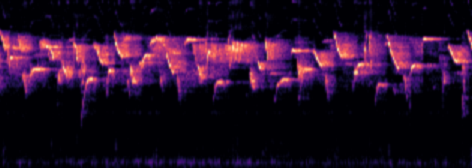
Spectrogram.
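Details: Continuous high-pitched Blackthroat song: rapid falling whistles and twittering trills packed closely together, sustained and vigorous from start to finish.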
